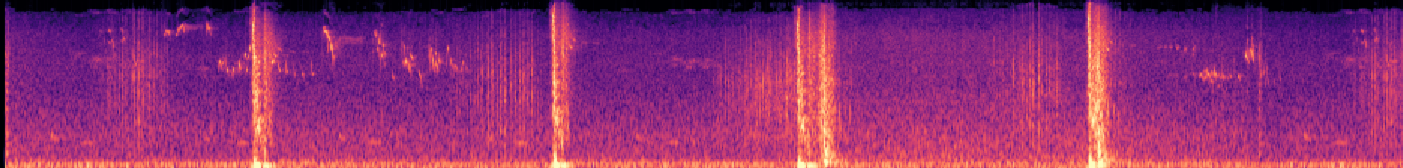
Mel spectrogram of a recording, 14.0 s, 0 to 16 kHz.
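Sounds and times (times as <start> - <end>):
birds chirping faintly: 0.0 - 14.0
bow shot snapping: 2.5 - 2.9, 4.8 - 5.8, 7.8 - 8.6, 10.8 - 11.3.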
